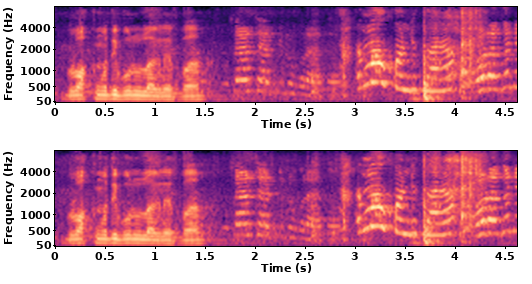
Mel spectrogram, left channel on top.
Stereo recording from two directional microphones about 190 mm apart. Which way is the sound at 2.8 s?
10° right (ahead or behind).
